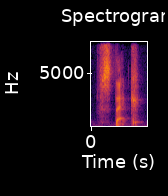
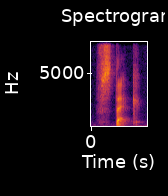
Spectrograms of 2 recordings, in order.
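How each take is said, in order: The two takes are said the same way.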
